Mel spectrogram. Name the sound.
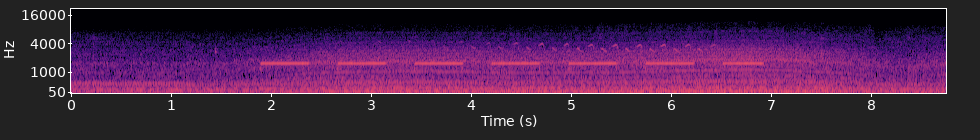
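JCB machine moving with reversing beeps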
